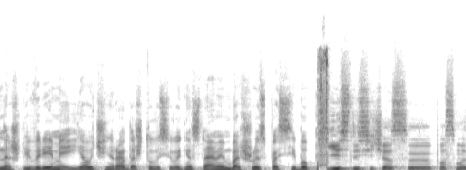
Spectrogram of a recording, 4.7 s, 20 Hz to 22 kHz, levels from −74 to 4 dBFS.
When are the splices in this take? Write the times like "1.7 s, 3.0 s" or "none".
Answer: 3.1 s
